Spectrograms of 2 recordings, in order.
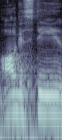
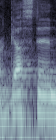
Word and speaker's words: Augustine: to sound really scholarly you put a short eye on that and it's Augustine you know that makes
